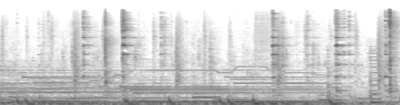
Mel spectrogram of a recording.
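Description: Shredded cheddar cheese is stirred into an egg bite mixture in a bowl, with repeated light clinks and scrapes of a utensil against the dish, close and fairly quiet.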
